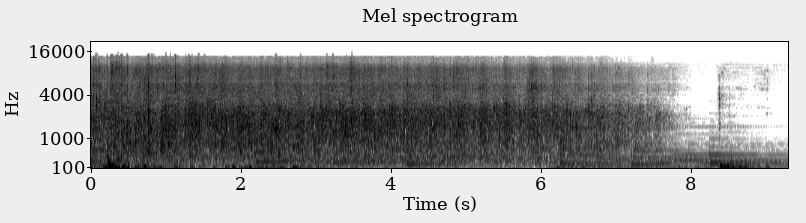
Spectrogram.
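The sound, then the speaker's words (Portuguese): A crowd claps steadily for about seven seconds, applauding the Lord with joy during a Portuguese-language sermon. The dense applause rises quickly and then fades out, followed by a brief low rumble near the end. “Aplauda o Senhor com alegria por causa disso.”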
